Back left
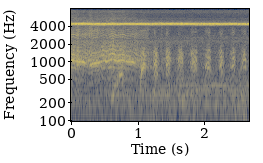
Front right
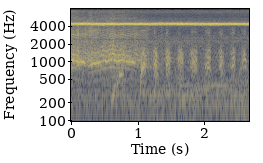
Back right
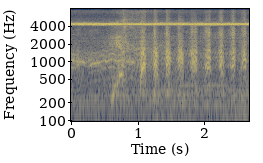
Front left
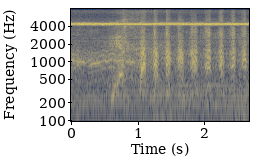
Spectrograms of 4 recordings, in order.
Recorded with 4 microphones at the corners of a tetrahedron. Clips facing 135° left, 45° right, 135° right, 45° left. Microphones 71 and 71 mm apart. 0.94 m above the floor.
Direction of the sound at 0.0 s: 65° left.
